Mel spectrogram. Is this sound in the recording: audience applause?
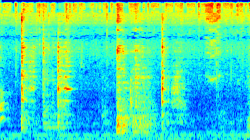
no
